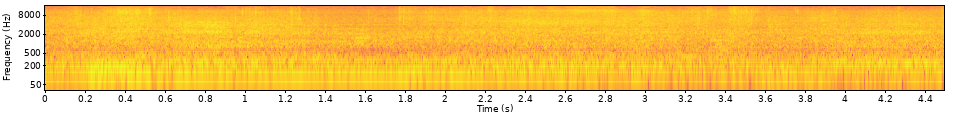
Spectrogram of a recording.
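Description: A steady low hum under faint background noise.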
